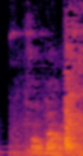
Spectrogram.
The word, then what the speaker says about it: hour: Hour, not hour. H is silent. H silent.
